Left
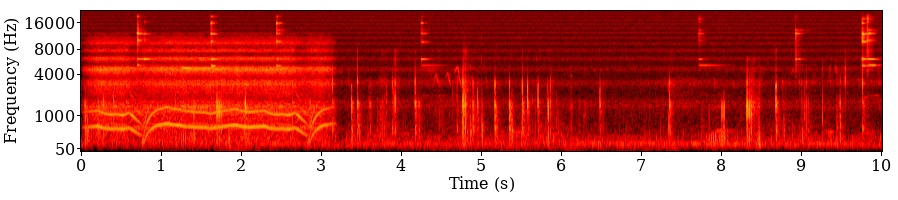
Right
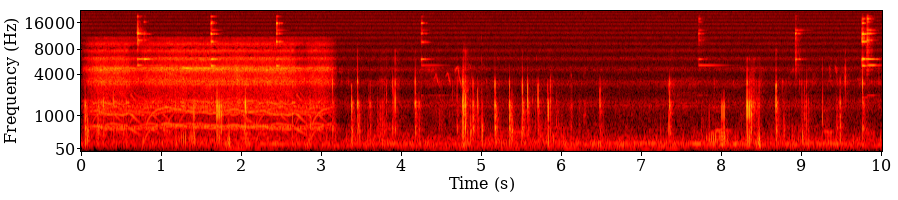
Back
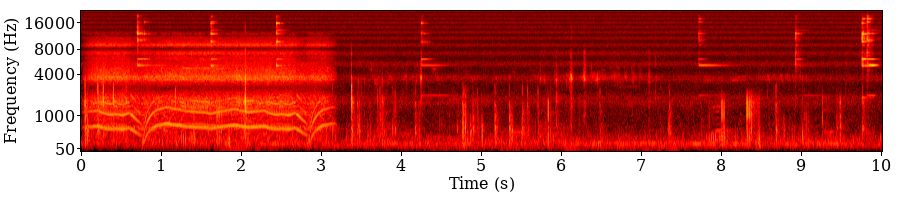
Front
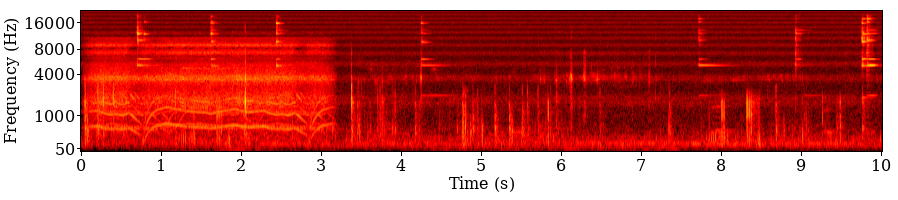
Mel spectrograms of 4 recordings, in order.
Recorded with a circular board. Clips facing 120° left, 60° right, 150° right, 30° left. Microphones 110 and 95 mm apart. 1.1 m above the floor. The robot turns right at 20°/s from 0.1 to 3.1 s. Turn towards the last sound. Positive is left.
turn(degrees=-50)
